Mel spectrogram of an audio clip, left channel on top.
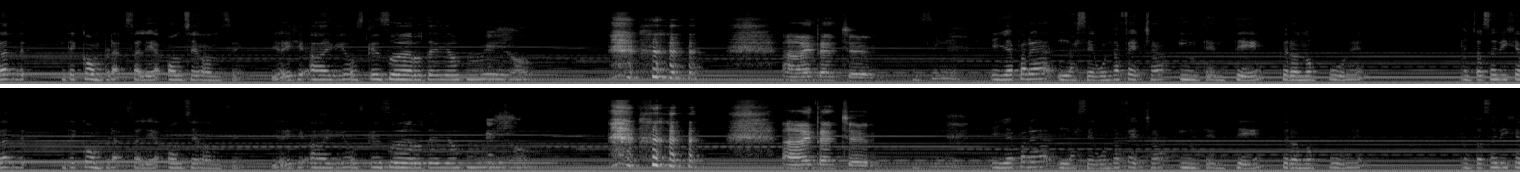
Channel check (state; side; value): normal; both; correlation 0.52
